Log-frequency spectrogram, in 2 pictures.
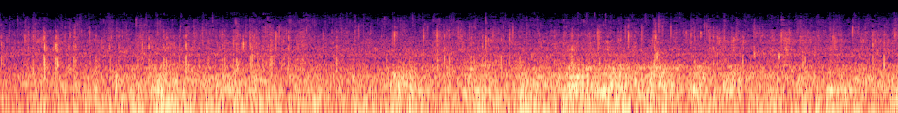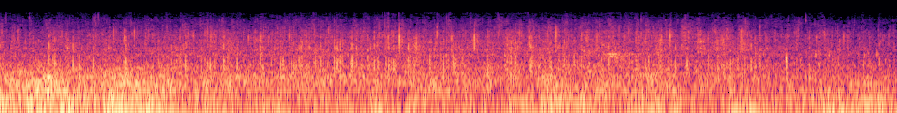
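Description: Steady heavy rain with many close drop impacts, under a low rumble of distant thunder that swells in the middle and then eases.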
